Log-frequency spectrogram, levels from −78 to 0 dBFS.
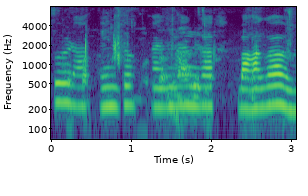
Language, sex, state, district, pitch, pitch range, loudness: Telugu, female, Andhra Pradesh, Sri Satya Sai, 225 Hz, 215-235 Hz, -18 LUFS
